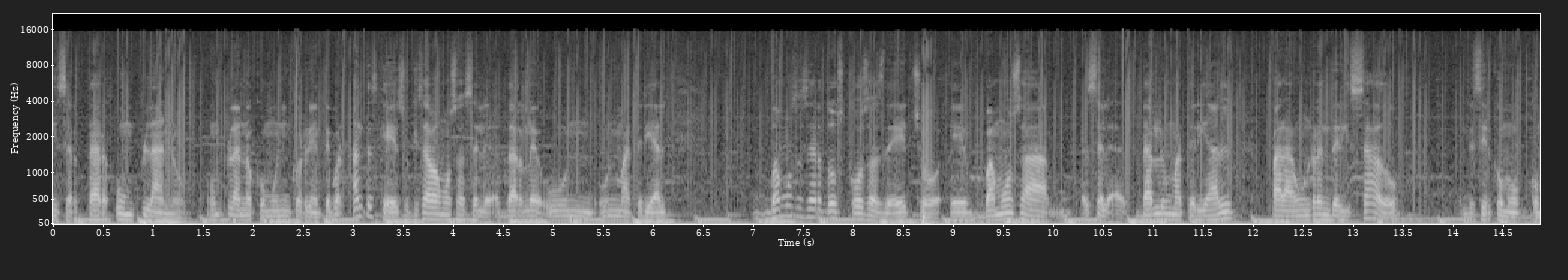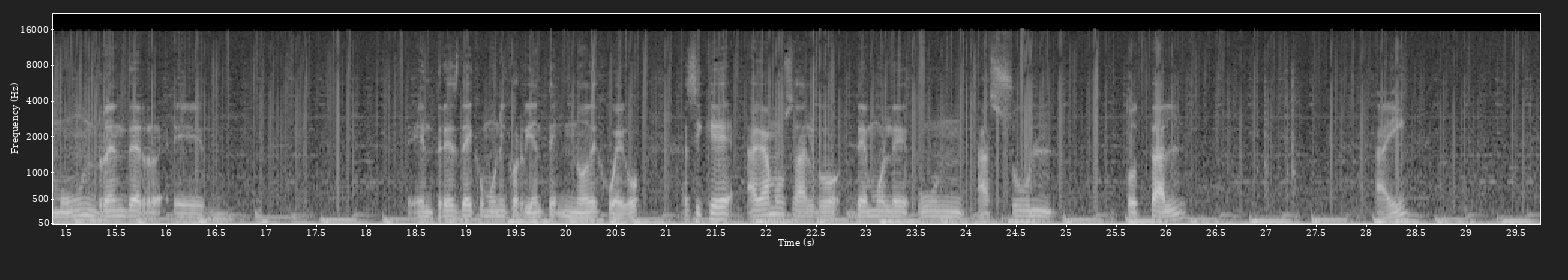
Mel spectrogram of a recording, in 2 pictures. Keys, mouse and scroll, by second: 0.1-1.1 middle drag, 4.1 click, 13.4 click, 15.0 click, 25.7 click, 27.1 KP_0, 27.3 KP_Enter.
